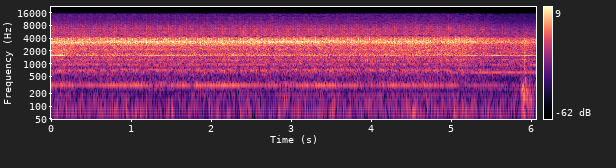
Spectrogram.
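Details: 2008 Honda Accord EX-L V6: steady high electrical whine over a quiet idle that holds its pitch; a bad diode in the alternator causes it.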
